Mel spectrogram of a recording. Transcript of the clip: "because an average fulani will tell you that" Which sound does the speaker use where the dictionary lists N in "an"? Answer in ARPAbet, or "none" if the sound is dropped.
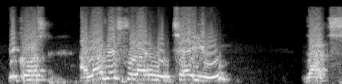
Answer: L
